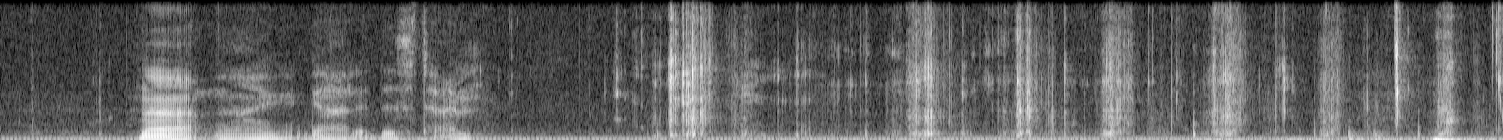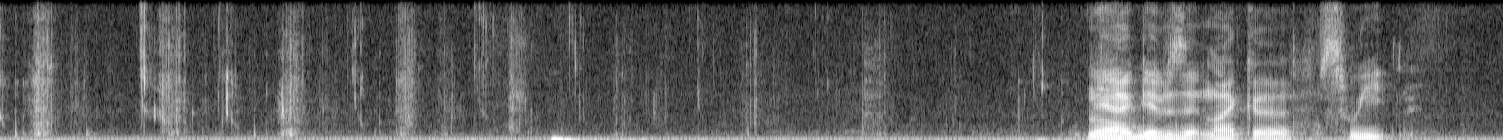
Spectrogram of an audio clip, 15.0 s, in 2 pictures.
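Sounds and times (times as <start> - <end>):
chip crunching: 3.0 - 12.0.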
